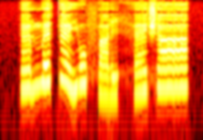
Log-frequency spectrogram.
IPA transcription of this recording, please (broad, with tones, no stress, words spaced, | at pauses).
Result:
ɛ̃˧mɛ˦ tɛ̃˦˨jo˧ fã˨ɾi˨ hɛ̃˨˦ʃã˦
